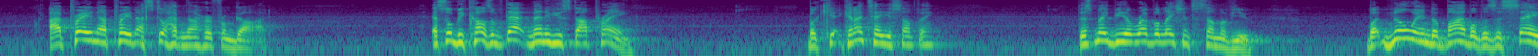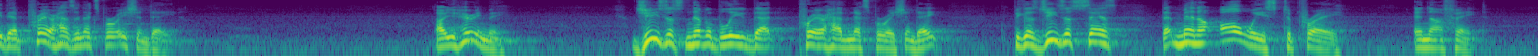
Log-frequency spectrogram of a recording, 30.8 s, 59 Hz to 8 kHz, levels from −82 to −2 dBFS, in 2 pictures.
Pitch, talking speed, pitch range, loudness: 175 Hz, 150 wpm, 135-205 Hz, -19 LUFS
